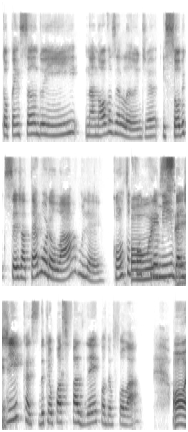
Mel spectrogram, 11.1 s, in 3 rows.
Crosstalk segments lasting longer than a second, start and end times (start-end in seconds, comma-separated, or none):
6.2-7.6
